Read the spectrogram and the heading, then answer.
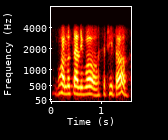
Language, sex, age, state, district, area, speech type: Odia, female, 45-60, Odisha, Sambalpur, rural, conversation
